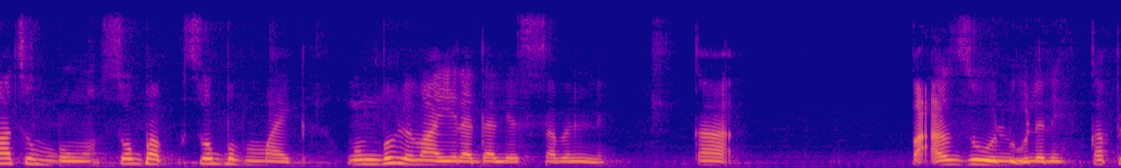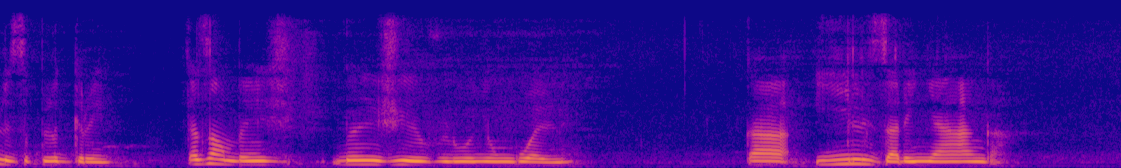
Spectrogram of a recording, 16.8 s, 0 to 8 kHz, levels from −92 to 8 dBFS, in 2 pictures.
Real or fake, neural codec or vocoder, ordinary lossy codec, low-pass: real; none; AAC, 48 kbps; 7.2 kHz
